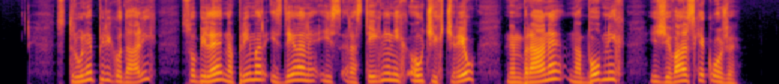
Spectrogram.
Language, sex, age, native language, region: Slovenian, male, 30-49, Slovenian, Central Slovenia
